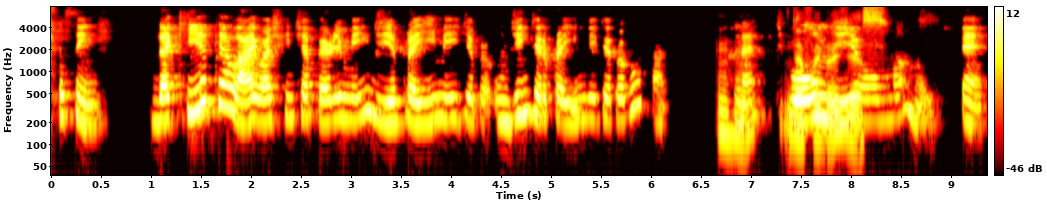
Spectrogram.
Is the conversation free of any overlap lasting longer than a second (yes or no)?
no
